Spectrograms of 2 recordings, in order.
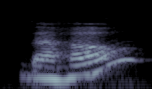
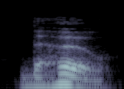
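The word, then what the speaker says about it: The Hu: The Ho? The Who. They pronounce it H-O? No, Who? HU. Oh, H-U. Yeah, oh, The Who.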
